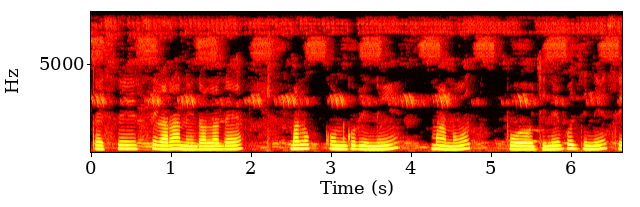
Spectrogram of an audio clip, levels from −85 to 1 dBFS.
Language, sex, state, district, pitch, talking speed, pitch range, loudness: Chakma, female, Tripura, Dhalai, 200 Hz, 90 wpm, 190-215 Hz, -15 LUFS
